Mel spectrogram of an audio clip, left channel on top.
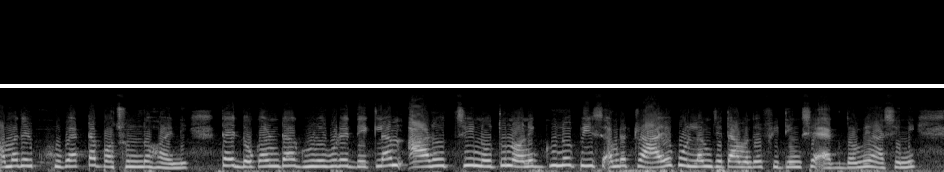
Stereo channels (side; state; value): left; silent; 64 dB below the other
